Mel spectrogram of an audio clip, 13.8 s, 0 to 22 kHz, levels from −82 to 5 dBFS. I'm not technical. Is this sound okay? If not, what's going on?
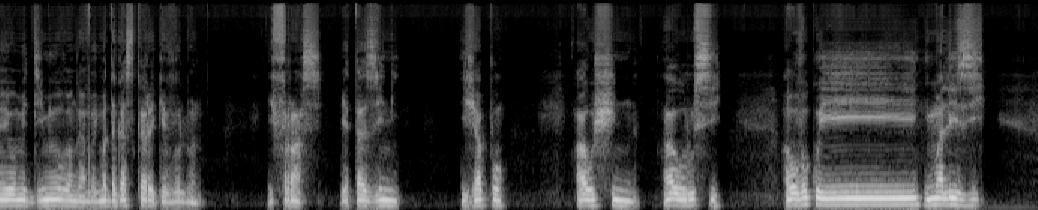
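No. Opus compression damage runs through the whole clip, from start to finish. The speech sounds rough and grainy rather than clean, most likely because it was squeezed hard by the Opus format. When there isn't enough data to describe every part of the sound, the encoder fills the gaps by copying lower parts upward or adding noise. The top end stays open, but the detail inside it turns coarse and hissy.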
